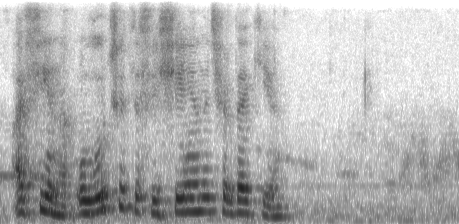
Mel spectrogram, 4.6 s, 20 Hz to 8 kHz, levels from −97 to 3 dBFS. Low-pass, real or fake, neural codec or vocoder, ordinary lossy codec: 7.2 kHz; fake; vocoder, 24 kHz, 100 mel bands, Vocos; Opus, 16 kbps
